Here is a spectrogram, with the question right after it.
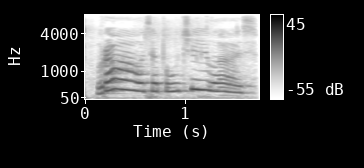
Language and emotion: Russian, positive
